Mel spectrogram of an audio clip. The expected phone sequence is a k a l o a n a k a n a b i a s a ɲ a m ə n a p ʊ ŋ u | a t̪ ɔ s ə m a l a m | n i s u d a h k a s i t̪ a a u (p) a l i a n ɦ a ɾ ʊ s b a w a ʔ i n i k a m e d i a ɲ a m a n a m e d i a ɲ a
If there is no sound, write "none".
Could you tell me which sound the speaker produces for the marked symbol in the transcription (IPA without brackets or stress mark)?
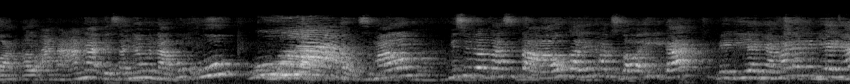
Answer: k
